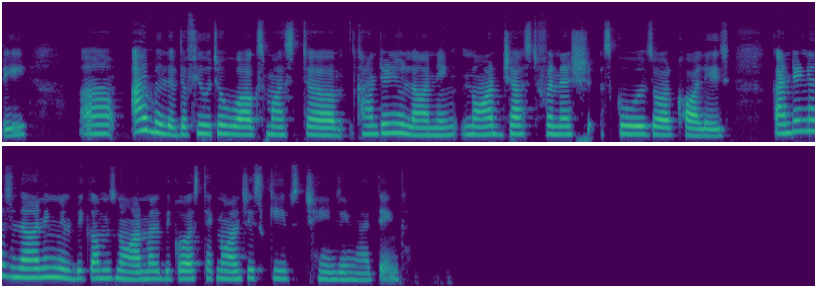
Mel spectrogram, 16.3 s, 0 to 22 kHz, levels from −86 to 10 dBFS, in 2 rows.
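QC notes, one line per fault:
8.06 s (just before "learning will becomes normal") and 10.23 s (between "will becomes normal because" and "keeps changing I think"), compressed frames skipped: speech jumps ahead roughly 50 ms, fitting about two lost 26 ms frames. Overlapping frames smear the join into a soft blip, not a click. The spectrogram shows a brief blurred vertical smudge with no sharp transient.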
